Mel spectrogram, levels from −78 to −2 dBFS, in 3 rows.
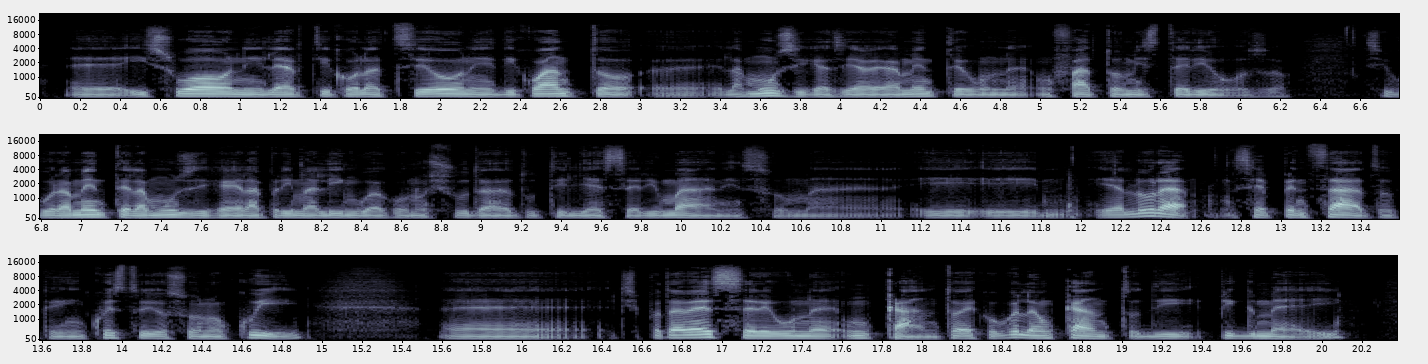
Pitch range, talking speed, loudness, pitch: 85-100 Hz, 170 wpm, -27 LUFS, 90 Hz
